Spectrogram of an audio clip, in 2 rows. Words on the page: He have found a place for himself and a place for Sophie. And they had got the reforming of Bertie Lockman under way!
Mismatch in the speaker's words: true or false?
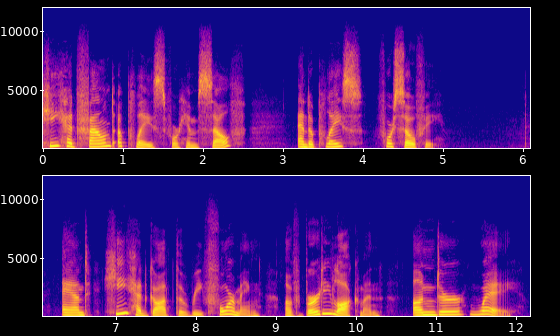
true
